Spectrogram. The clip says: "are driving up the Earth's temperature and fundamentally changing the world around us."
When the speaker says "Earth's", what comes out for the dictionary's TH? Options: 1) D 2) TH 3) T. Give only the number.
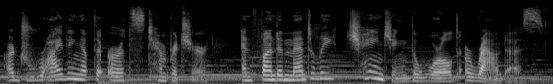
2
